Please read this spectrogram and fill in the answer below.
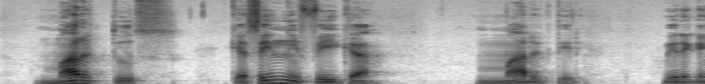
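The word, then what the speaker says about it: μάρτυς: Porque cuando buscamos la palabra testigo en el griego, la palabra se pronuncia martus, que significa mártir.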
